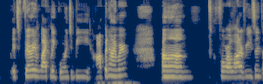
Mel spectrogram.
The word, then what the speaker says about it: Oppenheimer: Okay, I've been saying his name wrong, but basically Oppenheimer, seeing the perspective of Oppenheimer and the physicist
